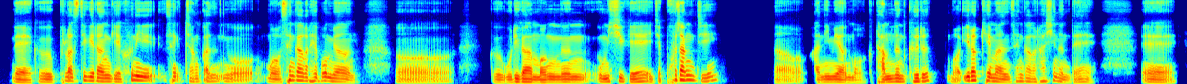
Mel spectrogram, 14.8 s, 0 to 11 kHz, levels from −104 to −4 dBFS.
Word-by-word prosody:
네. 95 -4 +2
그 105 -1 -2
플라스틱이라는 140 -3 +2
게 115 -1 0
흔히 155 +8 +3 0.2
생 - - -4
잠깐 60 +1 -3
어 - - -2 0.2
뭐 110 -4 0
생각을 155 - +2
해보면 125 -9 +1 0.5
어 - - -4 0.5
그 100 - -7
우리가 105 +4 +4
먹는 100 +1 +2
음식의 115 0 +1
이제 - - -6
포장지 175 -4 +2 0.7
어 - - -5 0.2
아니면 100 -1 +2
뭐 90 0 -6
그 - - -22
담는 110 +3 +2
그릇 130 +5 0 0.2
뭐 - - -3
이렇게만 145 -10 +3
생각을 120 -1 -4
하시는데 110 - -4 0.6
예, 100 -3 0
110 Hz, 245 characters per minute, -24 LUFS, 100-135 Hz, 0.7 s, 우리가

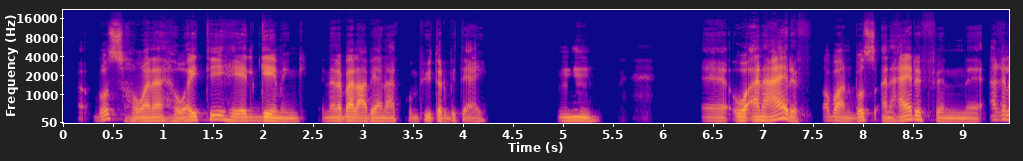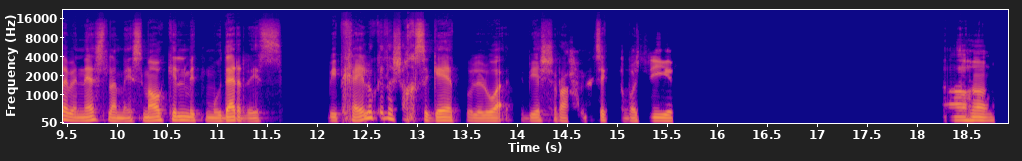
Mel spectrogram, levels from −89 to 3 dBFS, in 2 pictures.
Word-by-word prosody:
أ - - -18
بُصّ 155 +7 0
هو 105 -2 +1
أنا 110 -2 +3
هوايتي 120 +8 +2
هي 110 -2 +3
الgaming، 105 -4 +3 0.2
إن 100 - -8
أنا 105 +1 +3
بالعب 105 -2 +4
يعني 100 -1 0
على 95 - -3
الكمبيوتر 95 +2 -3
بتاعي، 90 +2 -6 0.7
إمم 110 -1 0 1.0
آآ، 105 -1 -5
وأنا 120 0 +5
عارف 110 -2 +5
طبعًا، 110 -3 -1
بُصّ 115 +5 0
أنا 100 -1 -1
عارف 130 +1 +3
إن 95 -1 -3
أغلب 140 -1 0
الناس 115 +4 -1
لمّا 95 -3 -2
يسمعوا 105 +3 +1
كلمة 120 -2 -1
مدرّس 100 -2 0 0.5
بيتخيلوا 115 - 0
كده 190 -2 -4
شخص 145 -5 -1
جاد 110 +1 +2
طول 100 -2 -5
الوقت، 100 +1 -1
بيشرح، 105 0 -5
ماسك - - -6
طباشير. 100 +2 -3 2.8
أها. 115 -1 0
110 Hz, 125 wpm, -25 LUFS, 100-115 Hz, 2.8 s, وأنا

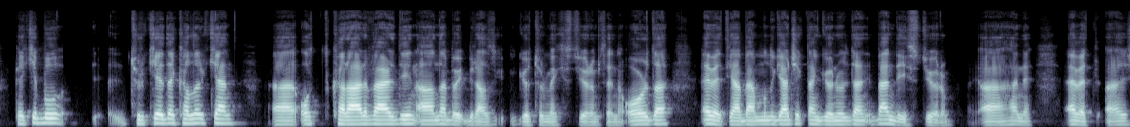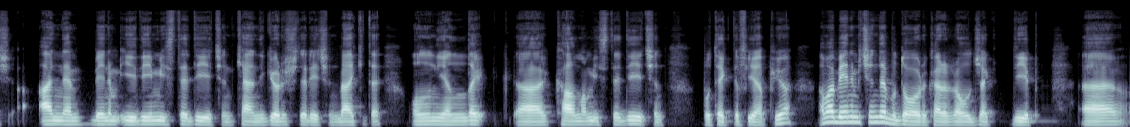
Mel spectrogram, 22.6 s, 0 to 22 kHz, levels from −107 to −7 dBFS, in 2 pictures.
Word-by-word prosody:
peki 125 +5 -1
bu 145 -1 +2 0.4
i - - -17
e - - -13
Türkiye'de 130 +3 +2
kalırken, 135 0 +2 0.3
aaa, 105 0 +3
o 115 - +1
t 115 - -19
kararı 115 0 +7
verdiğin 120 +1 +6
ana 110 +1 +2
bö 105 - 0
biraz 90 -2 -2
g - - -19
götürmek 90 -3 -5
istiyorum 90 -1 -6
seni. 85 0 -7
Orada 115 +4 +2 0.3
evet, 115 -4 +3
ya, 100 -1 +3
ben 105 0 +3
bunu 110 +1 0
gerçekten 115 0 +1
gönülden 105 0 0
ben 125 -2 +2
de 95 - -2
istiyorum. 90 -2 -6 0.3
Aaa, 95 +1 -1
hani, 100 -3 -5 0.3
evet 100 -4 0
aş 100 0 -4 0.3
annem 105 -1 +1
benim 110 0 0
iyiliğimi 110 0 +1
istediği 105 0 -2
için 90 -2 -10
kendi 95 0 -2
görüşleri 95 0 -1
için 90 -1 -6
belki 95 0 0
de - - -5 0.3
onun 105 +1 -1
yanında, 105 +1 +1 0.4
aaa, 95 0 +2
kalmamı 100 +1 +1
istediği 105 +2 -2
için 85 -4 -9 0.4
bu - - -3
teklifi - - -3
yapıyor 125 +11 -1 0.3
ama 165 +4 +3
benim 165 0 +3
için 165 0 -2
de 165 -5 +3
bu 115 - -1
doğru 95 -2 +3
karar 95 -1 0
olacak 90 -1 -1 0.2
deyip, 95 -1 -1 0.4
aaa, 95 0 +3
105 Hz, 160 wpm, -24 LUFS, 95-115 Hz, 0.4 s, kararı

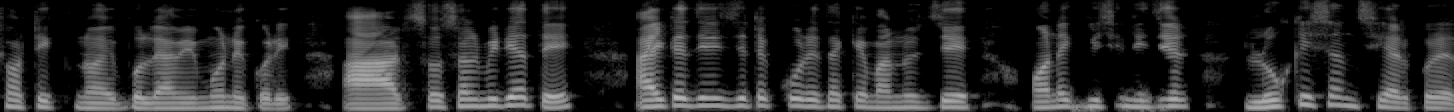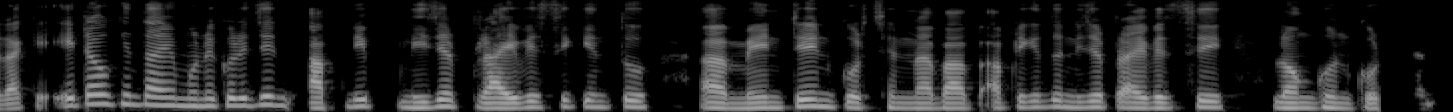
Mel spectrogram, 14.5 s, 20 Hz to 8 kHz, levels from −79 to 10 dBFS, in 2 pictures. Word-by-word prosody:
সঠিক 165 -3 -1 0.2
নয় 135 -1 +1
বলে 135 -1 +3
আমি 135 0 0
মনে 145 -2 +1
করি। 125 -1 0 0.4
আর 130 0 +8
সোশ্যাল 170 +3 +1
মিডিয়া 210 +2 +4
তে 150 - +6 0.4
আরেকটা 180 +4 +7
জিনিস 200 -1 +2
যেটা 195 0 0
করে 185 -2 +3
থাকে 170 0 -2
মানুষ 150 +1 0
যে 160 - +5 0.4
অনেক 175 +2 +1
বেশি 175 +3 -4
নিজের 180 +2 +1 0.4
লোকেশন 215 +5 +1
শেয়ার 155 -4 +1
করে 140 -2 +1
রাখে 130 - -5
এটাও 245 +4 +1
কিন্তু 230 -2 -3
আমি 210 - 0
মনে 190 0 -1
করি 200 -1 +2
যে - - +4 0.3
আপনি 175 +6 -4 0.2
নিজের 175 +4 +1
প্রাইভেসি 140 +4 +2
কিন্তু 165 +1 -3 0.4
আ - - +4 0.2
মেইনটেইন 145 +6 +2
করছেন 145 0 -2
না 135 - +2
বা 135 - +5 0.2
আপনি 140 - -5
কিন্তু 170 +2 -3
নিজের 160 +1 0
প্রাইভেসি 140 +3 +1 0.4
লঙ্ঘন 140 +1 +1
করছেন। 130 - -6
160 Hz, 185 wpm, -25 LUFS, 140-185 Hz, 0.4 s, আর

